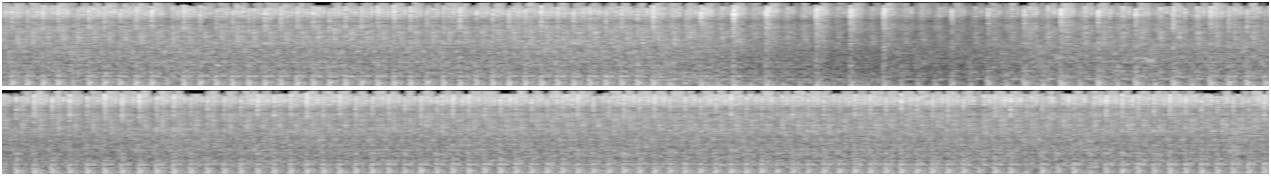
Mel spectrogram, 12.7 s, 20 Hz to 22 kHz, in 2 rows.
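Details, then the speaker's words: Junkyard Ditch Witch C99 trencher, old, year unknown, small single-cylinder engine: even, fast chug that dips briefly once, then holds steady; running halfway decently, though the self-propelled drive doesn't work. "well i was able to get it running halfway decently but the uh self-propelled feature of it that that doesn't work at all"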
